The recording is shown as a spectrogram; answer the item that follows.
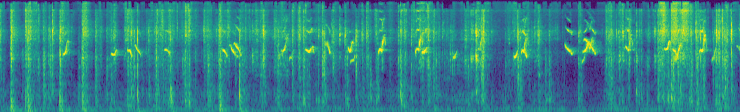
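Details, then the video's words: A group of chicks peeping, scattered high downward-sliding cheeps among scratching and rustling noises. "Цыплята / chickens"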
